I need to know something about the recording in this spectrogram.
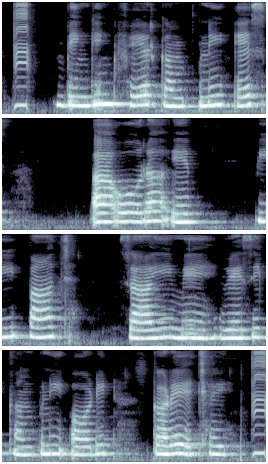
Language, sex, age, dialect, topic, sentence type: Maithili, male, 31-35, Bajjika, banking, statement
